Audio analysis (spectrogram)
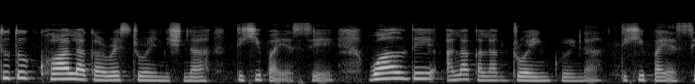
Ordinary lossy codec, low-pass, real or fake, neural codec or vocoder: none; 7.2 kHz; real; none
